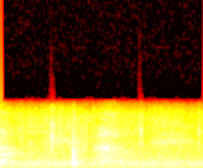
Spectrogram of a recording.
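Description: A man breathing hard through the nose between exercises in a circuit workout, two loud breaths about a second apart, with a couple of short light clicks in between.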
